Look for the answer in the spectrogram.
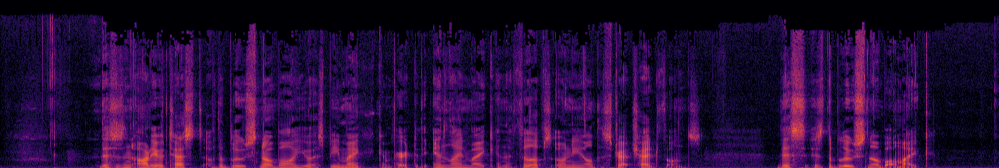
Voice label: blue snowball test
